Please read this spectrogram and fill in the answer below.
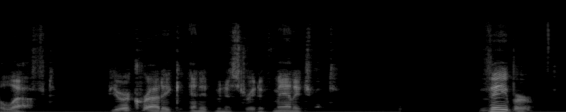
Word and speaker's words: Weber: Weber, notice that I pronounced the first letter of his last name as a V and not a W, lived in the late 19th and early 20th centuries.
